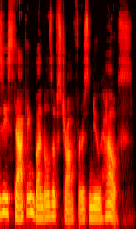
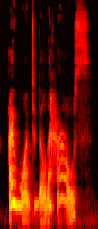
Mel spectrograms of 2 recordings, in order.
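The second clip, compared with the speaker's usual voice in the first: very high, courteous little piglet voice; 11 semitones higher, 4 dB quieter than usual. Narrator voicing the second little pig speaking to a woodcutter; polite little pig voice. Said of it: "asked the little pig".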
